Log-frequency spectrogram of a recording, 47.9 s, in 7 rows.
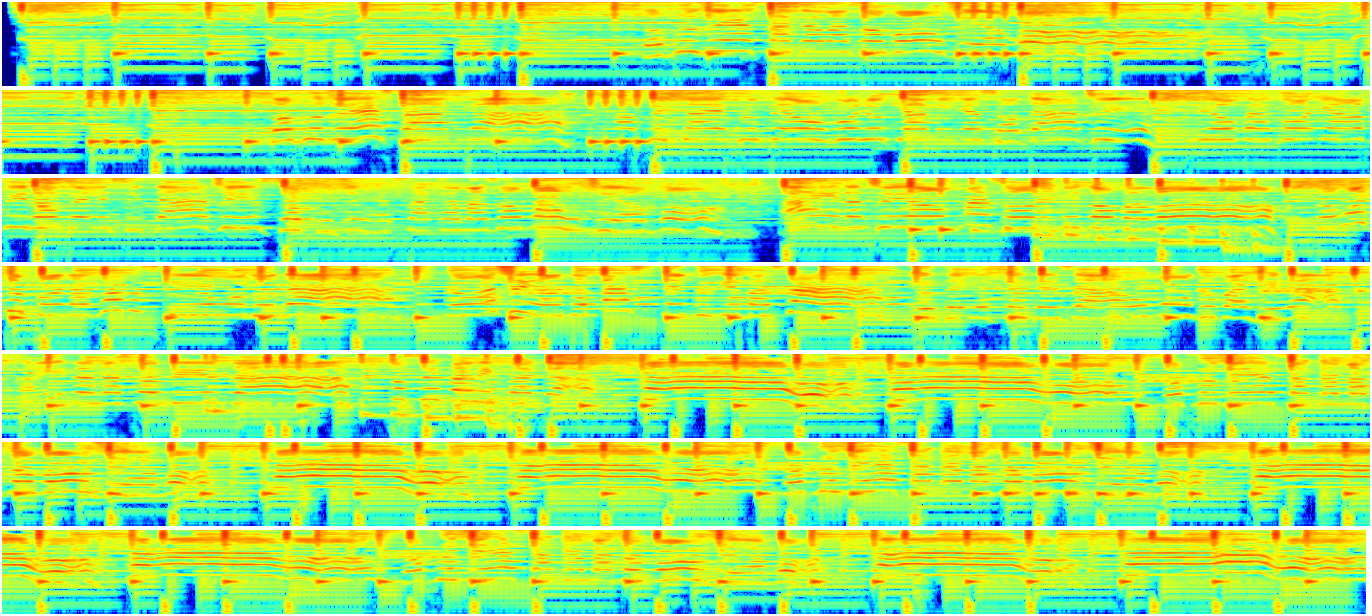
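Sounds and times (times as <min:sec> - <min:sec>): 
forró music: 0:00.0 - 0:47.8.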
